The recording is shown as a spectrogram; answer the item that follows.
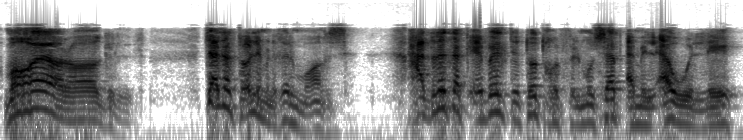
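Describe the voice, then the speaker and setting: A man's voice: a little high, sing-song, fast, creaky, husky, full character voice. An actor playing a stubborn, scheming older tradesman and father in an old radio comedy drama, mocking and theatrical, with an Egyptian Arabic accent. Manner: mocking, theatrical, keeps repeating a polite tag. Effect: old lo-fi radio drama recording. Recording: dull lo-fi old radio recording.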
